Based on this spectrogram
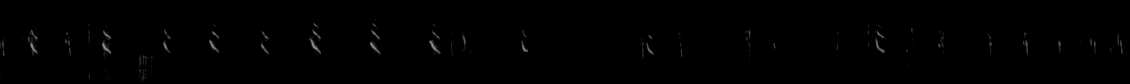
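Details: At an artificial nest in Pohjois Satakunta, Finland, on June 10, 2024, an osprey calls as the male delivers a big fish for breakfast. Loud, clear, descending whistled yelps repeated about twice a second, pausing, then resuming more scattered.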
